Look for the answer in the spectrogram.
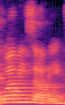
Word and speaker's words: wabi-sabi: Yes, wabi-sabi.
